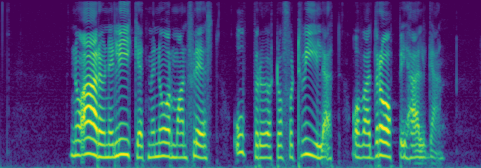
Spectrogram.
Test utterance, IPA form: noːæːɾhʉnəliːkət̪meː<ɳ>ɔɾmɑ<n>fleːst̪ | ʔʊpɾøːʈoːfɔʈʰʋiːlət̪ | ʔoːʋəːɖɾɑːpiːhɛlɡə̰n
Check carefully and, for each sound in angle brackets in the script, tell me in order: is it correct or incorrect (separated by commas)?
incorrect, correct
